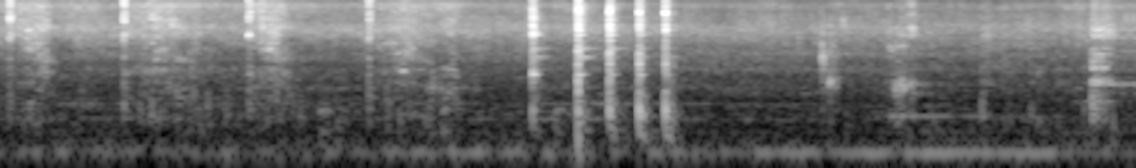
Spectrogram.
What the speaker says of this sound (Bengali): দেবো নুন দিয়ে সবজিগুলো ভালো করে ভেজে নেবো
